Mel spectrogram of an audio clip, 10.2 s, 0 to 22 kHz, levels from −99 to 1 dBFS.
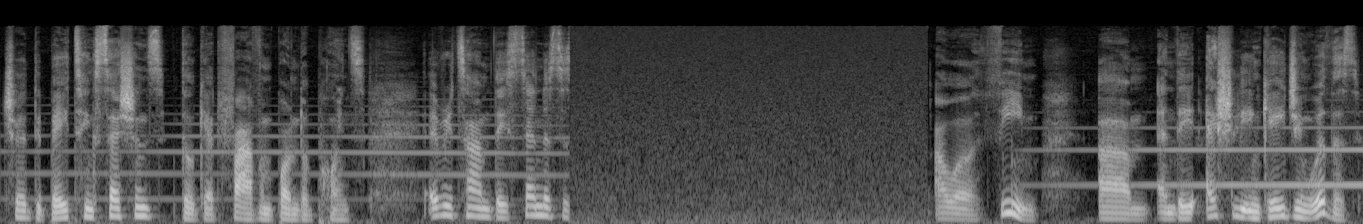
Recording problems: background music; noticeable; throughout; 15 dB below the speech
audio cutting out; at 4.5 s for 2.5 s

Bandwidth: 13.5 kHz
